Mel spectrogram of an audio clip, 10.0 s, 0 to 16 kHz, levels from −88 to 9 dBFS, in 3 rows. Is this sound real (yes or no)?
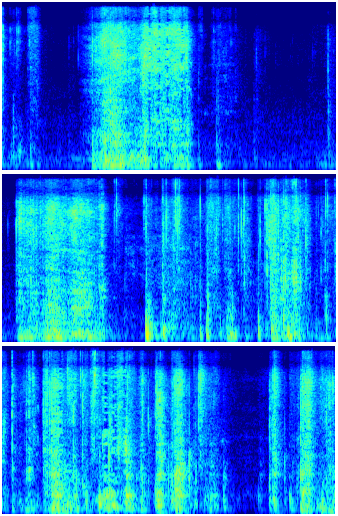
yes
